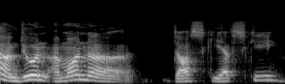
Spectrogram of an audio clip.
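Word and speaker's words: Dostoevsky: the dream yeah I'm doing I'm on a DOS Kiev ski right now did I say that right yeah it's so many syllables this is Russians yeah I'm reading The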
